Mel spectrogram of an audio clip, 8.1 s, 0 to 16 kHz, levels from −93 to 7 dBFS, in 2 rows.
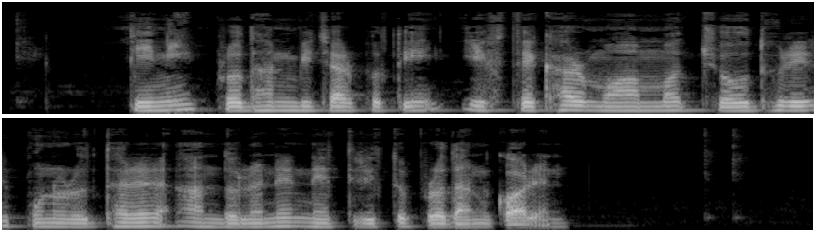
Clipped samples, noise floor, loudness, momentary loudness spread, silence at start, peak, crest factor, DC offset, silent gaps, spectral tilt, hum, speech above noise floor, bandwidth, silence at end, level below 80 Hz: under 0.1%; -81 dBFS; -28 LUFS; 7 LU; 0.65 s; -10 dBFS; 18 dB; under 0.1%; none; -7 dB/octave; none; 54 dB; 11.5 kHz; 1.25 s; -68 dBFS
